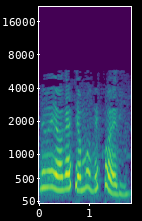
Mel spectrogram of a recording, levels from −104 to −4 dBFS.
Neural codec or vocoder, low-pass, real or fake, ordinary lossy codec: none; 7.2 kHz; real; MP3, 24 kbps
